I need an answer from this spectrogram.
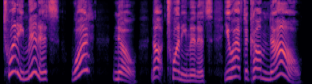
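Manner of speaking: incredulous mother demanding; outraged disbelief. A narrator's reading. Mother to the operator, outraged. Mother told ambulance delay.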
